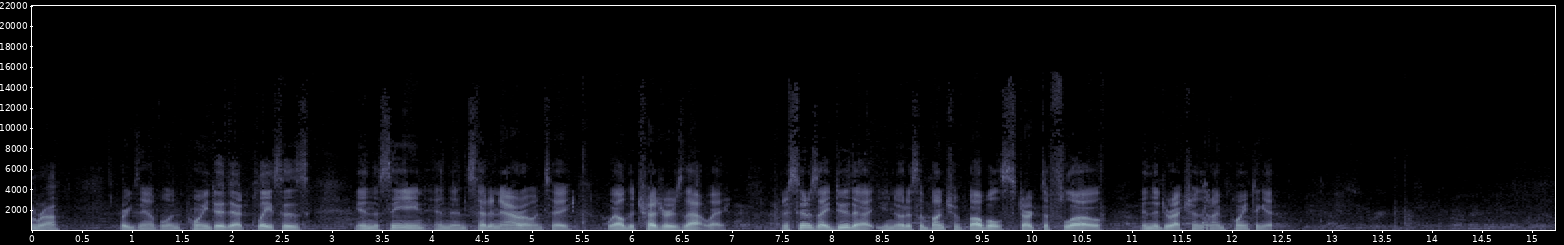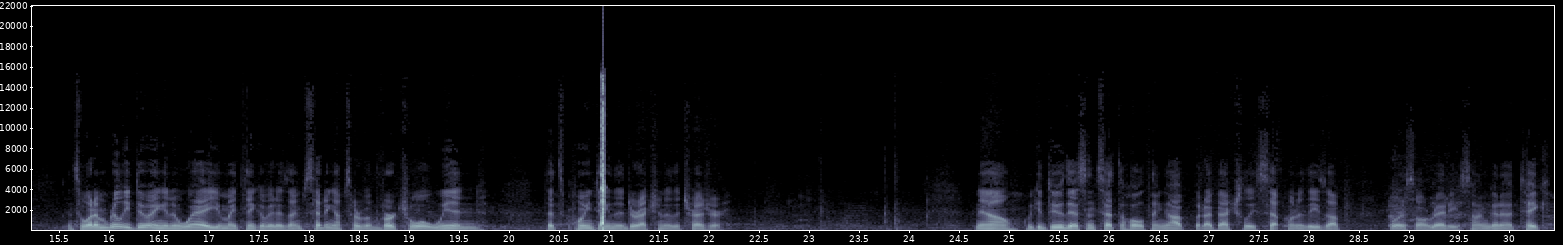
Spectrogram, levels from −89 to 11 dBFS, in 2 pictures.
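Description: Corrupt frame decoded at 5.39–5.41, 11.70–11.77, 15.10–15.12 and 20.89–20.93 s: damaged frames played anyway, giving brief chirps or noise bursts. The last is loudest, the third faint.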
